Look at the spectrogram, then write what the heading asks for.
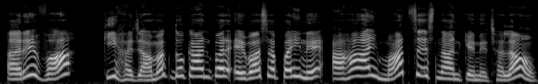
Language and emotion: Maithili, surprised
